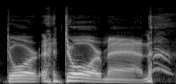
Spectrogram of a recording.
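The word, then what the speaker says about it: Dormin: Dorman, is that how you pronounce it? – Doorman.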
